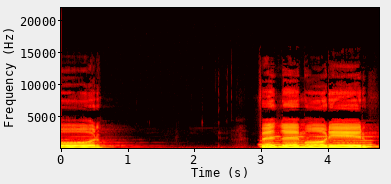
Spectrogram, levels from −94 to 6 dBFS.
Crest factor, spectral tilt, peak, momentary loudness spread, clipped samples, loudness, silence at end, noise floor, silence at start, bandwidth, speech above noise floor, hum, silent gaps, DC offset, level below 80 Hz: 16 dB; -7 dB/octave; -6 dBFS; 8 LU; under 0.1%; -20 LUFS; 0 s; -67 dBFS; 0 s; 9.6 kHz; 48 dB; none; none; under 0.1%; -74 dBFS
